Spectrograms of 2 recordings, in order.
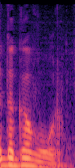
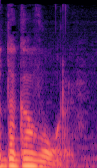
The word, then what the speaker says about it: договор: Как правильно ставить ударение в слове «договор»? Традиционно все-таки «договор», «договоры». Договора, увы, проникают в нашу речь, но классически все-таки договор, договоры. Не с ударением на первый слог, хотя постепенно первый слог все более и более употребим.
